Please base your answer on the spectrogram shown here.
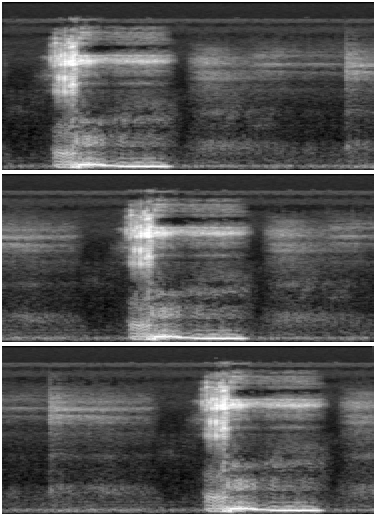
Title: # #snoring #snoringasmr #snoringsounds #snoringsleepingsoundeffect #sleepsounds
